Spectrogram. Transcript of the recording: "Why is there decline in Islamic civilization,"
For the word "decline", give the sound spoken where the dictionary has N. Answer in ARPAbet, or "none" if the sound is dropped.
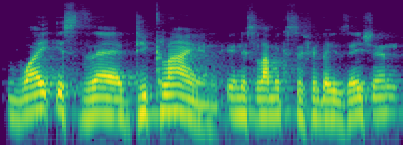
N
